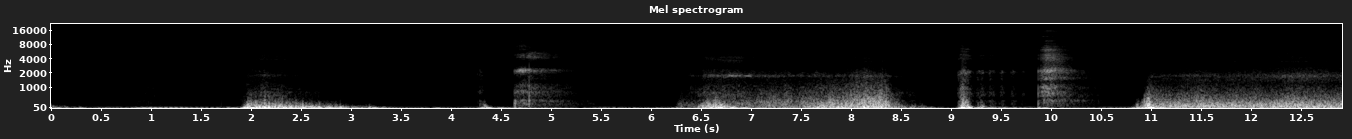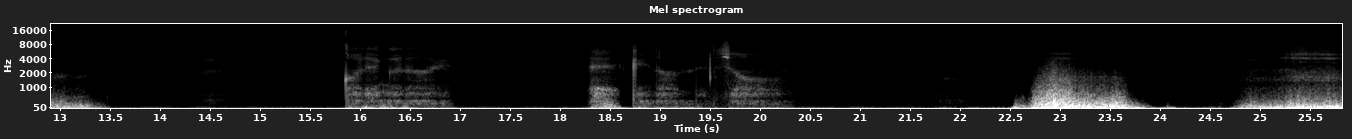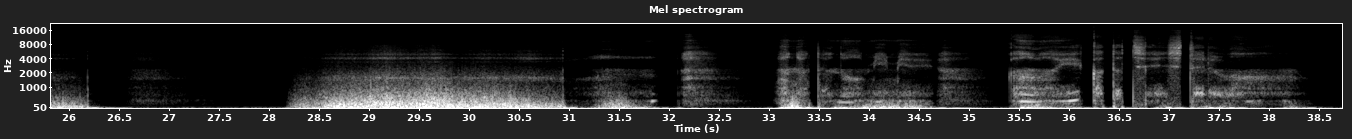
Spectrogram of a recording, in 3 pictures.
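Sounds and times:
breathing: 1.9s - 3.0s, 4.6s - 5.3s, 6.3s - 13.5s, 14.4s - 14.8s, 21.8s - 23.9s, 24.7s - 27.5s, 28.2s - 33.3s, 34.2s - 35.3s
whispering: 15.9s - 17.0s, 18.3s - 20.4s, 33.1s - 34.7s, 35.4s - 38.4s.

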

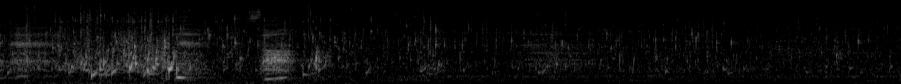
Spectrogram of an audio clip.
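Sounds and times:
scalp and ear massage at a hot spring: 0.2s - 3.3s.

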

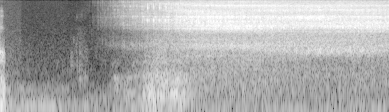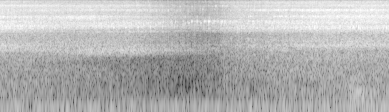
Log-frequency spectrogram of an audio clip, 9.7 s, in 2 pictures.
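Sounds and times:
rainstick being tilted: 1.5s - 9.7s.

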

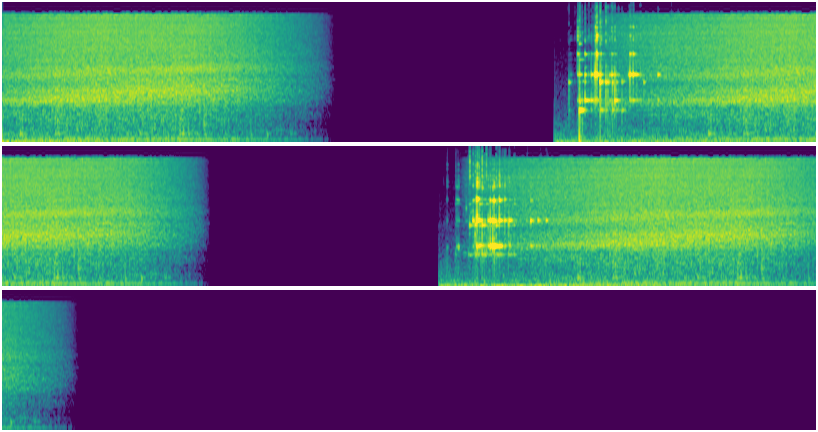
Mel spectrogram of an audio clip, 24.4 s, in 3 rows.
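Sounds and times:
carbonated drink fizzing: 0.0s - 3.1s, 5.6s - 10.1s, 12.5s - 16.9s.

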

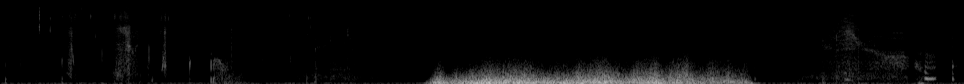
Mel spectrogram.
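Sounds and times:
erotic breathing: 4.3s - 7.6s.

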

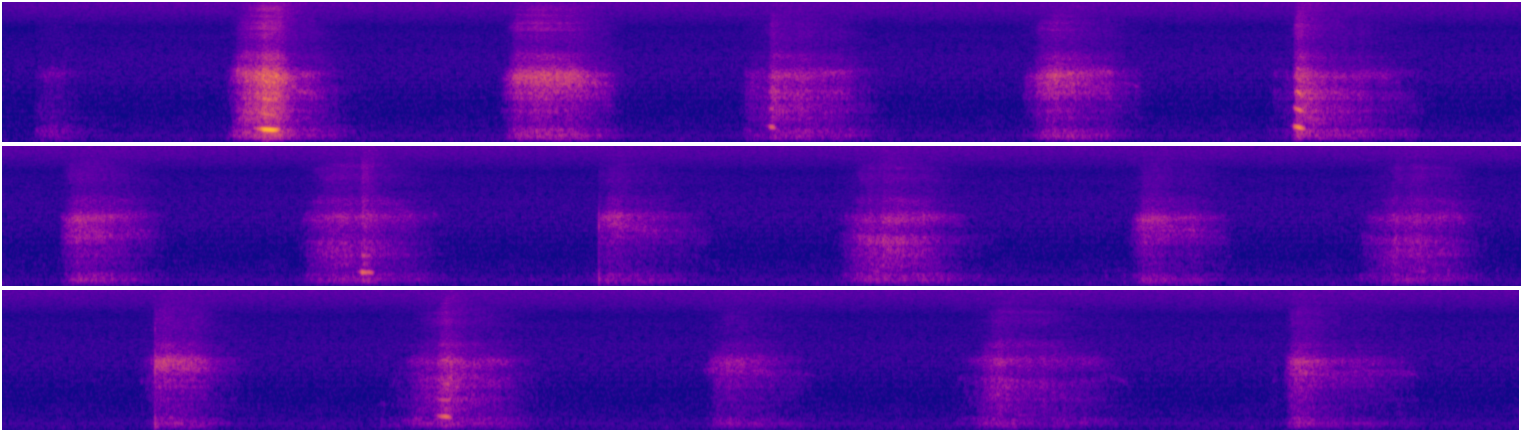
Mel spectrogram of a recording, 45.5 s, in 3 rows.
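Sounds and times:
person breathing in sleep, binaural: 0.3s - 0.8s, 2.2s - 3.5s, 5.0s - 6.3s, 7.4s - 8.8s, 10.2s - 11.4s, 12.8s - 14.2s, 15.8s - 16.8s, 18.2s - 19.6s, 21.1s - 22.3s, 23.5s - 25.0s, 26.4s - 27.6s, 28.8s - 30.1s, 31.8s - 32.8s, 34.2s - 35.8s, 37.4s - 38.6s, 40.0s - 41.7s, 43.2s - 44.7s.

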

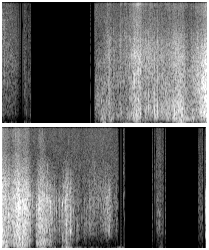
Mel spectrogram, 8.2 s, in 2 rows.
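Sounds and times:
ear cleaning scratching: 2.4s - 5.0s.

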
